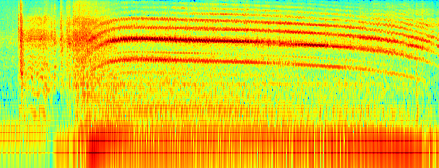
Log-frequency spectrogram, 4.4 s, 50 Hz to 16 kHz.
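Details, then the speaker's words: '86 Thunderbird with supercharged 302 V8 (6-71 blower) at about 0°F on a road trip after dying and leaking oil: starter whirs, engine catches briefly then dies; suspected out of gas, running only off accelerator pump. "I think it's out of gas I think it just ran off the uh accelerator pump just now"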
